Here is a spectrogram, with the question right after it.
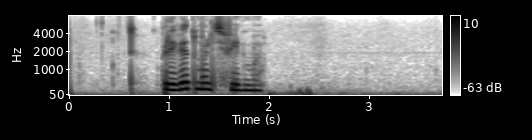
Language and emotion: Russian, neutral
